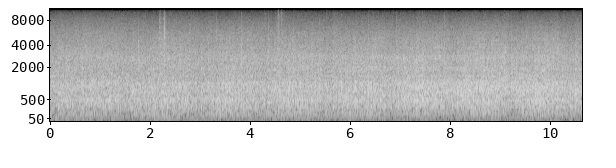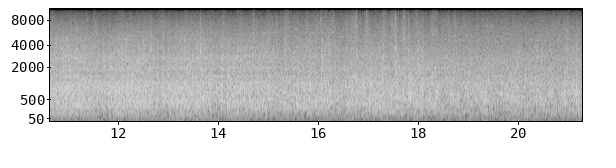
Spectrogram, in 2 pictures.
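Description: A train passing: a steady rumble and rush that swells to its loudest around the middle and then eases off, with light clicks near the end.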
